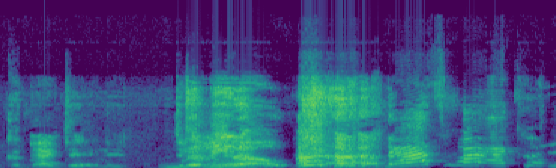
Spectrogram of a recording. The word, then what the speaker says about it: Demino: Well, it's actually pronounced Demino. Demino.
